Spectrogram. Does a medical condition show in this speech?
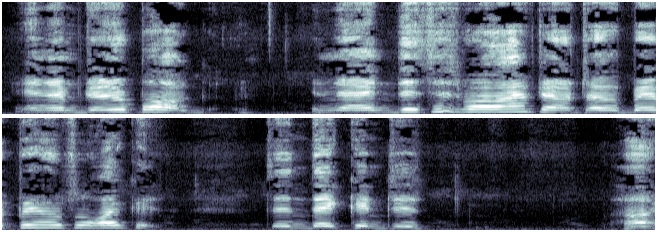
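Yes: traumatic brain injury.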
